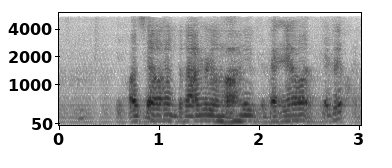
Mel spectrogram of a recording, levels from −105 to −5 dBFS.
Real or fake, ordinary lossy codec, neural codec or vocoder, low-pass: fake; MP3, 48 kbps; codec, 16 kHz, 0.5 kbps, FreqCodec, smaller model; 5.4 kHz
